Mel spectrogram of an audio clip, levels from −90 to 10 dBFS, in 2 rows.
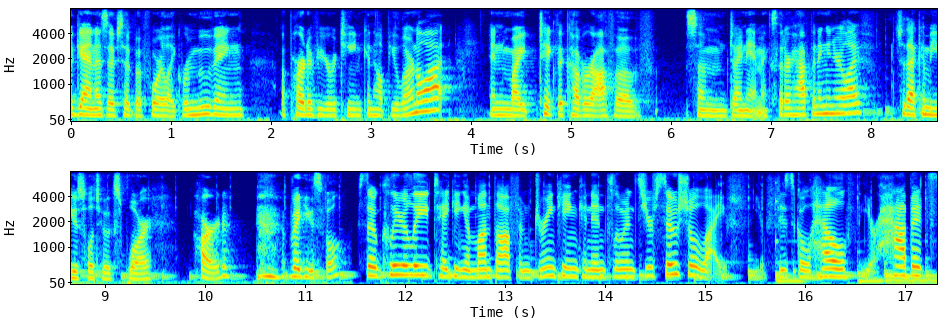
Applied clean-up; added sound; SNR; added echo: none; none; none; none.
